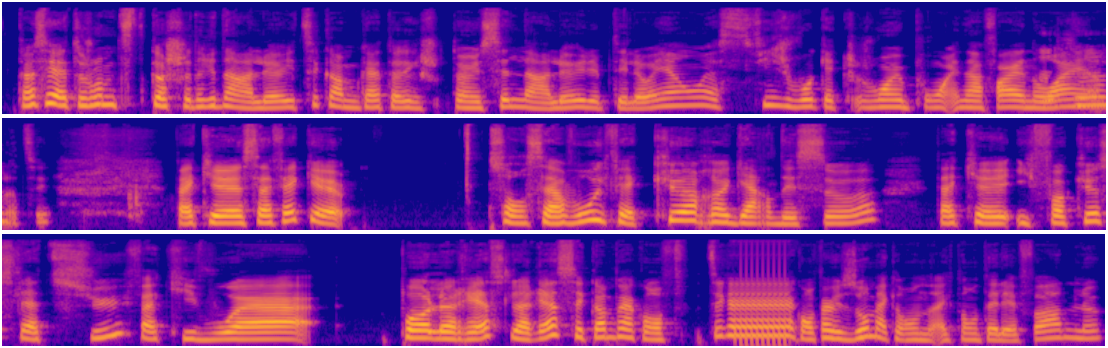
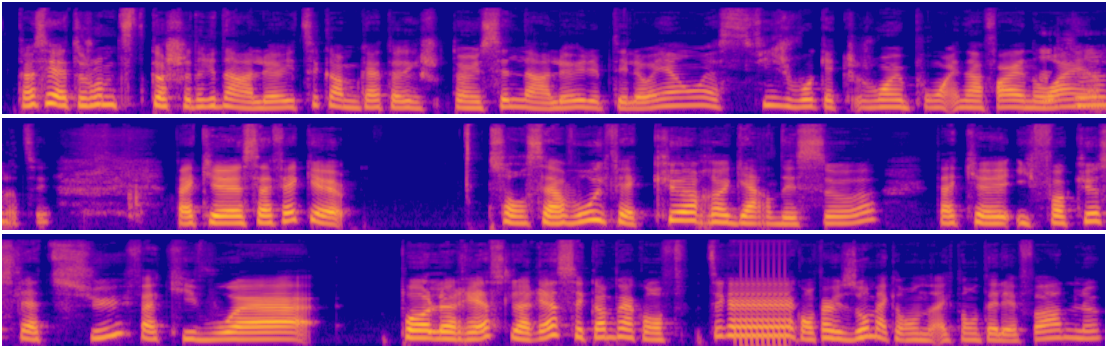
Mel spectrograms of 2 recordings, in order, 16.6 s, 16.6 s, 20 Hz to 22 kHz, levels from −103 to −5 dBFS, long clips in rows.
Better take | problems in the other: neither | audio freezing; at 15 s; the same in both

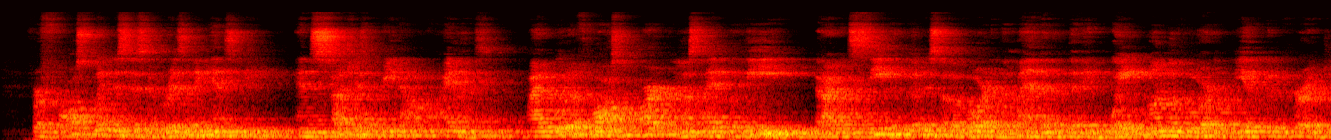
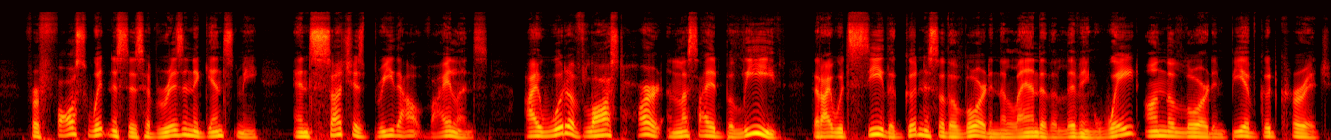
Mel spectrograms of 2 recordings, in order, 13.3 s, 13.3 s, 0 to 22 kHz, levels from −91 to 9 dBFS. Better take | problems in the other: second | off-mic speech; far // room echo; strong; dies away in 2 s

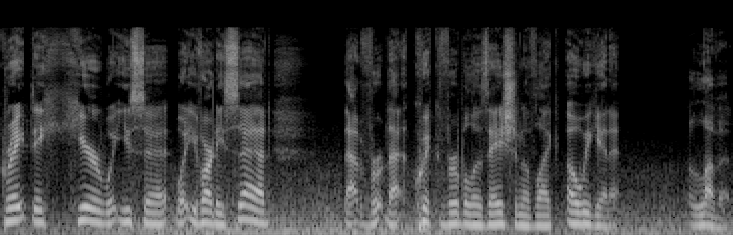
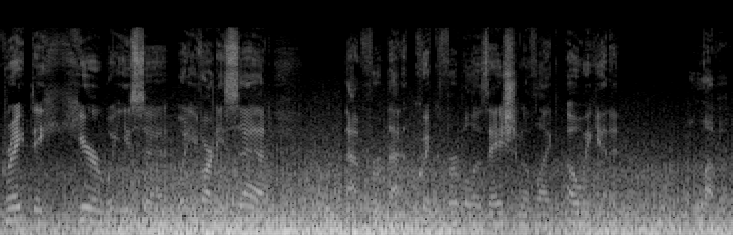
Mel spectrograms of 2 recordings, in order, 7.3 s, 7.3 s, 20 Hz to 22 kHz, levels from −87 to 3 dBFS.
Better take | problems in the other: first | wind noise on the microphone; heavy; as loud as the speech; occasional gusts in the first

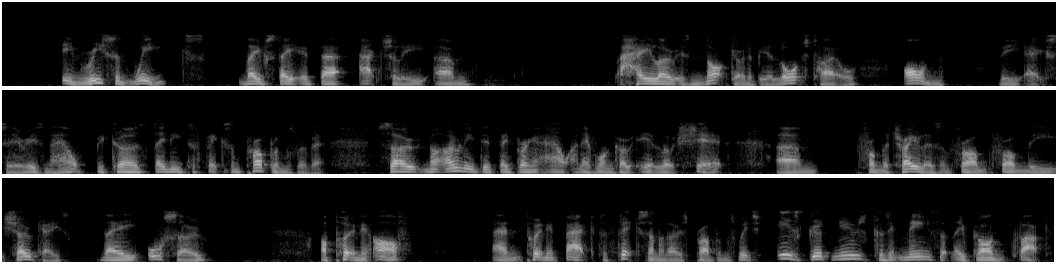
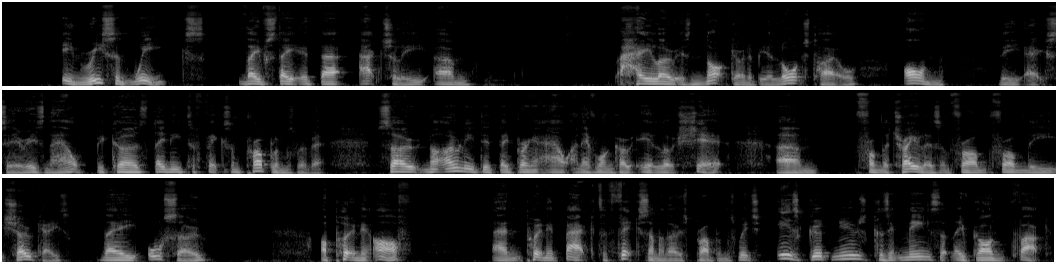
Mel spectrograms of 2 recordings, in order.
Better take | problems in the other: second | garbled, watery; badly; nothing above 4 kHz

